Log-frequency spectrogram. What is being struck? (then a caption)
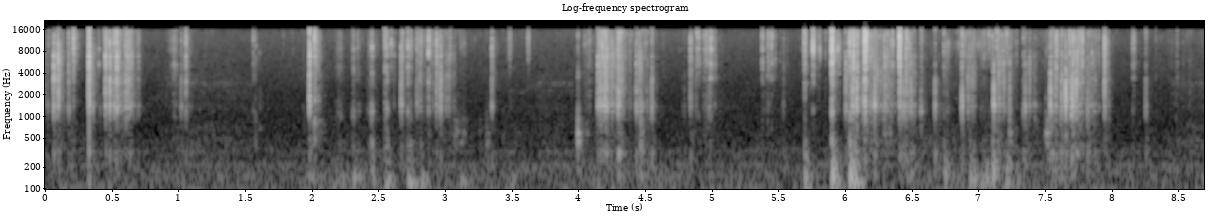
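Bar of soap cut with a blade. A utility knife blade scrapes and cuts a solid green bar of soap held in the hand and pre-scored into a grid, shaving off small cubes that fall onto a dark mat. Bursts of bright, crisp crackling and scratchy cutting come in uneven clusters with quiet gaps between. The clicks are short and dry, with almost no low end.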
